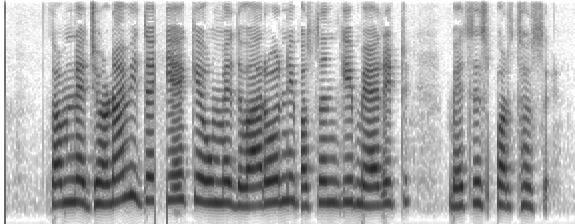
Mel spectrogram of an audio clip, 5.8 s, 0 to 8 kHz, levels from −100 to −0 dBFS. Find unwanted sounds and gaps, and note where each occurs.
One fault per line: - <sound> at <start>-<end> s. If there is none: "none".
- dropout at 1.5-1.7 s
